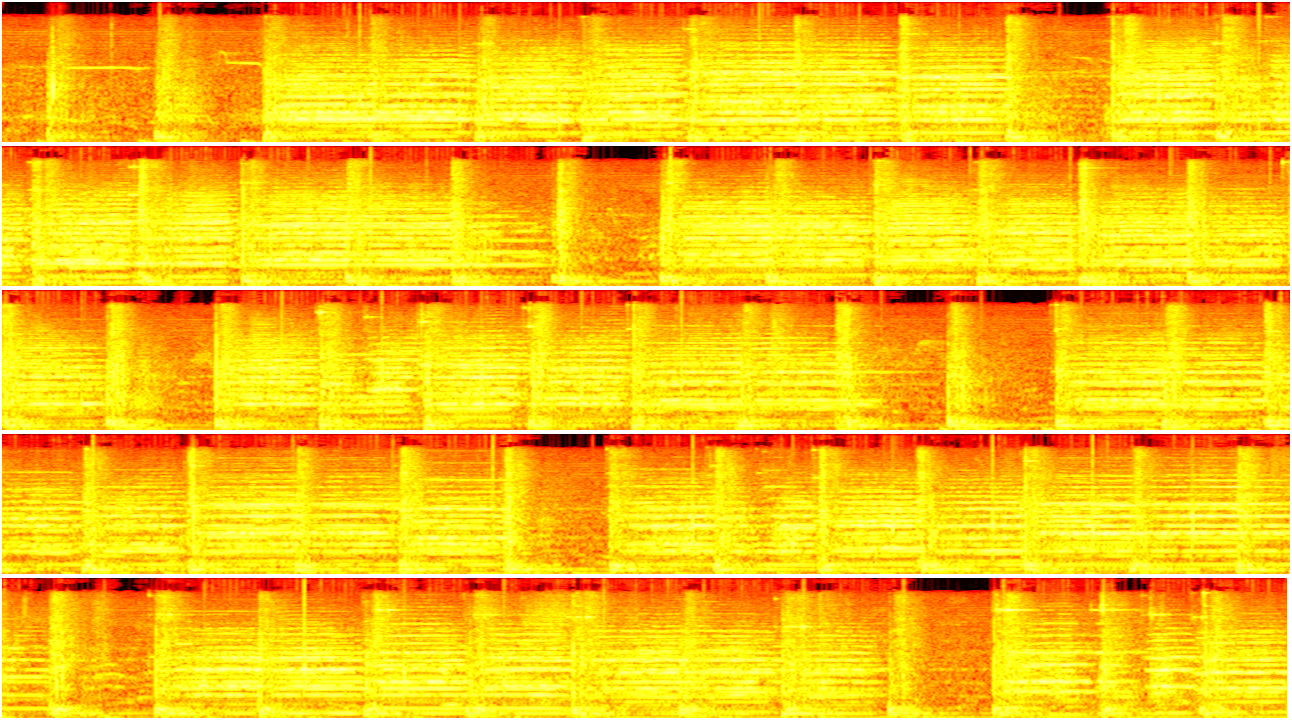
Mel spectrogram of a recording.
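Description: Marching band playing brass with drums, a sousaphone carrying the bass line. The drums strike steadily under the tune, and the music breaks briefly between phrases about every four seconds.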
